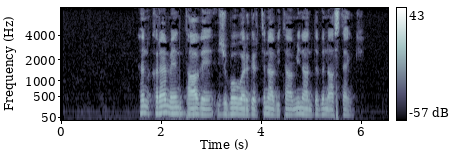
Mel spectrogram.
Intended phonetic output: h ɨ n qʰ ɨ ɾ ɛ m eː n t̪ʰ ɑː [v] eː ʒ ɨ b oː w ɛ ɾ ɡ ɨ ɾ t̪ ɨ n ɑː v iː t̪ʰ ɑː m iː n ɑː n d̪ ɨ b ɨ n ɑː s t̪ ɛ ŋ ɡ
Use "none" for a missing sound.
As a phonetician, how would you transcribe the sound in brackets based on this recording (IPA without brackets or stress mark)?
v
